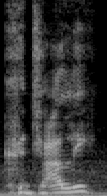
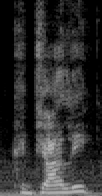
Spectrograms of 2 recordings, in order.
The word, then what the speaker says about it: Kajali: I would pronounce that Kajali. Kajali. That'd be right.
